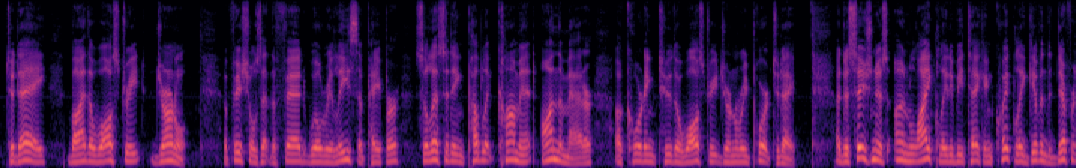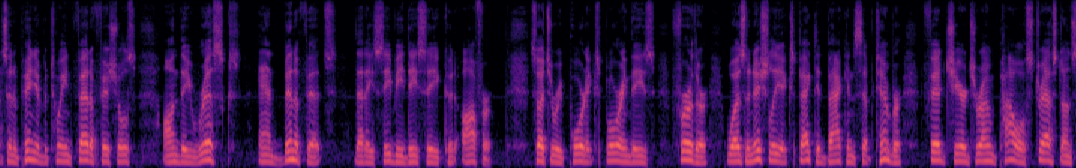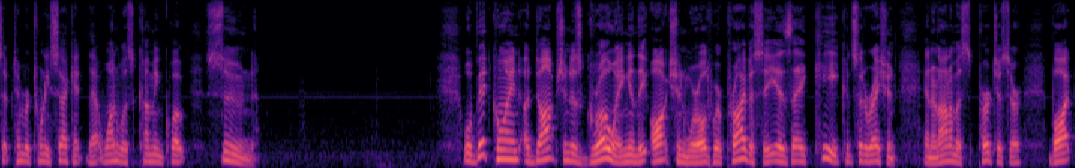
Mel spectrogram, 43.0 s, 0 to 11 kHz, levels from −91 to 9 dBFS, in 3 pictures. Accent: American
